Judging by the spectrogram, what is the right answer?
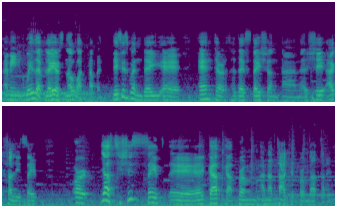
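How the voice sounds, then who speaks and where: A man's voice: mid-range voice, expressive, slow. A man giving casual, joking and teasing commentary while playing a game. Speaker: gaming streamer. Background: game music.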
